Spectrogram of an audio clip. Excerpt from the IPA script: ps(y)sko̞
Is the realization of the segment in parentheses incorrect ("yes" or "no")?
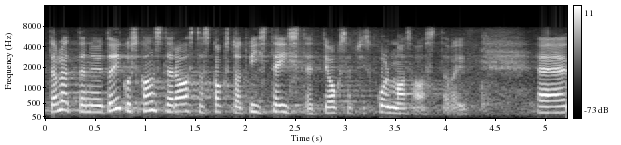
yes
